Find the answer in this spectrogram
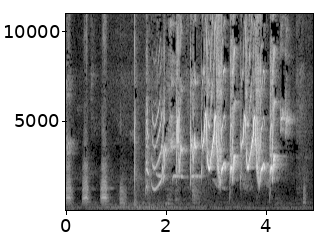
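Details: Night prompt song of a Javan myna: soft scratchy notes give way to looping, wavering whistles that rise and fall repeatedly, buzzy and squeaky in tone.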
